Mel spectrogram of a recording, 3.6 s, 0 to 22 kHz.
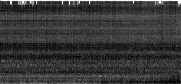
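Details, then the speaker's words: Chrysler/Dodge engine (Avenger, Journey or 200) at idle: a steady rough whirr, loudest at the rear of the alternator. The alternator vibrates to the touch while the A/C compressor does not, and a hose stethoscope confirms the alternator is noisy. "Pues de volada sacas que el problema viene de la del alternador"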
